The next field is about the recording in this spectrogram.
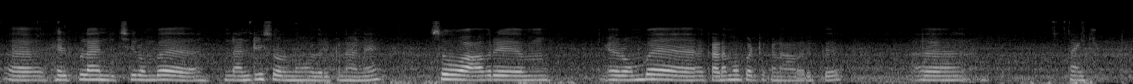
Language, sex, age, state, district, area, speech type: Tamil, female, 30-45, Tamil Nadu, Mayiladuthurai, urban, spontaneous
